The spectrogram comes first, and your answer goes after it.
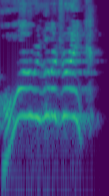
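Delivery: put-on high yelling.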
